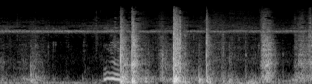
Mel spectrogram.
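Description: A metal pot clatters and falls onto a metal table.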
